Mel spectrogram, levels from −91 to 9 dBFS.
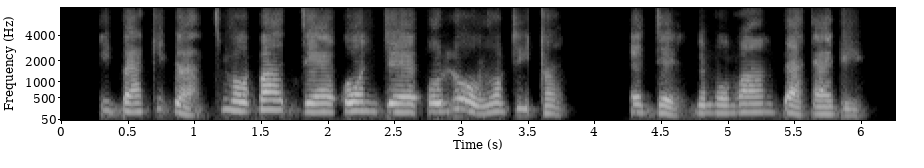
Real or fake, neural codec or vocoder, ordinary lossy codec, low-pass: fake; codec, 16 kHz, 1 kbps, FreqCodec, smaller model; none; none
